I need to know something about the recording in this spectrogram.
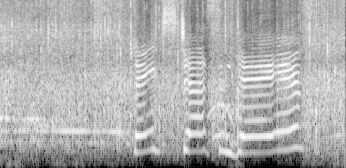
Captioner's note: cheers and Applause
